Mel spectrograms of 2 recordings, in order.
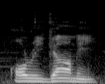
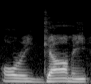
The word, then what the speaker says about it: origami: and they're all saying origami then i suppose they're saying all right four four syllables origami so they put the pronunciation on the second to last syllable how where would it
